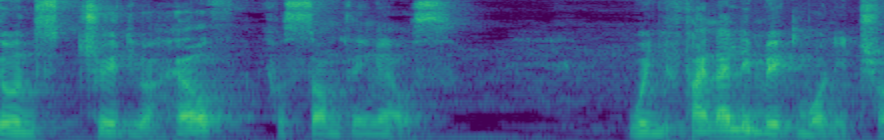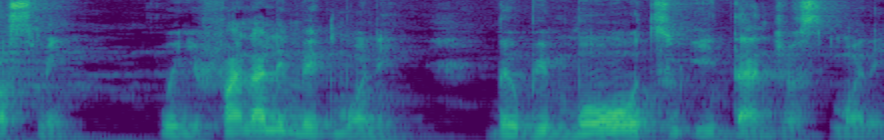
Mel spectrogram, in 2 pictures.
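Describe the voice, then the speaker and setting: Over music in the background, a man with a Nigerian accent speaks at a moderate pace in a very deep, low voice with lively intonation. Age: 30s. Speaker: small business owner and vlogger. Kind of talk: personal testimony vlog.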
